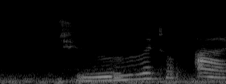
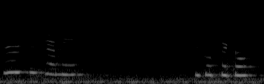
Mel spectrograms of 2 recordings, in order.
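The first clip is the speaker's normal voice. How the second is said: put-on soft baby talk; 8 semitones higher, 10 dB quieter, faster than usual. Tickling the baby.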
